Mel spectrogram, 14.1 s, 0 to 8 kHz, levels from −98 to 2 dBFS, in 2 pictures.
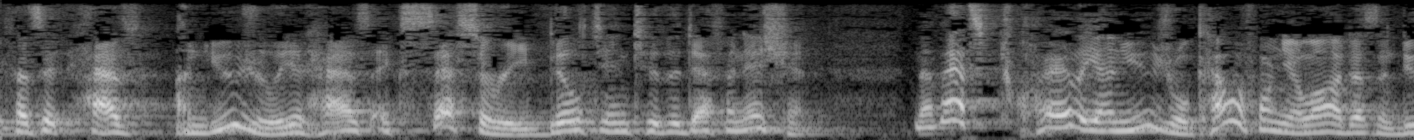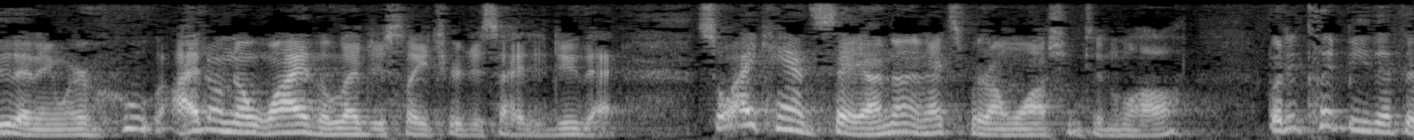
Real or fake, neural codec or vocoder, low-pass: real; none; 7.2 kHz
